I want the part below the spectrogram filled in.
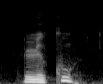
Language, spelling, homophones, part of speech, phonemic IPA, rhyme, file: French, cou, coud / couds / coup / coups / cous / coût / coûts, noun, /ku/, -u, Fr-cou.ogg
- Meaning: neck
